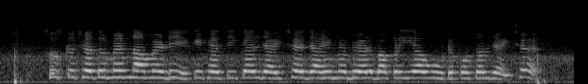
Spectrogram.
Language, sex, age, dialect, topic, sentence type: Maithili, female, 60-100, Bajjika, agriculture, statement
